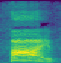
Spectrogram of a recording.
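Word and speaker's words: five: Here's another word with a magic E at the end. Long I. I. No sound for the E. I. 5.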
